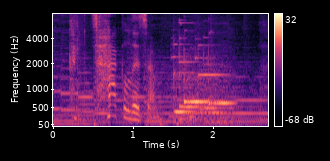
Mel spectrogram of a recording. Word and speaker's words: cataclysm: Cataclysm. Cataclysm. The word is pronounced cataclysm.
